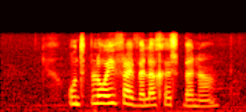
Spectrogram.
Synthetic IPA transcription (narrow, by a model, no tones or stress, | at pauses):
ʔɔntpluːjfrəjvələχərsbənə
